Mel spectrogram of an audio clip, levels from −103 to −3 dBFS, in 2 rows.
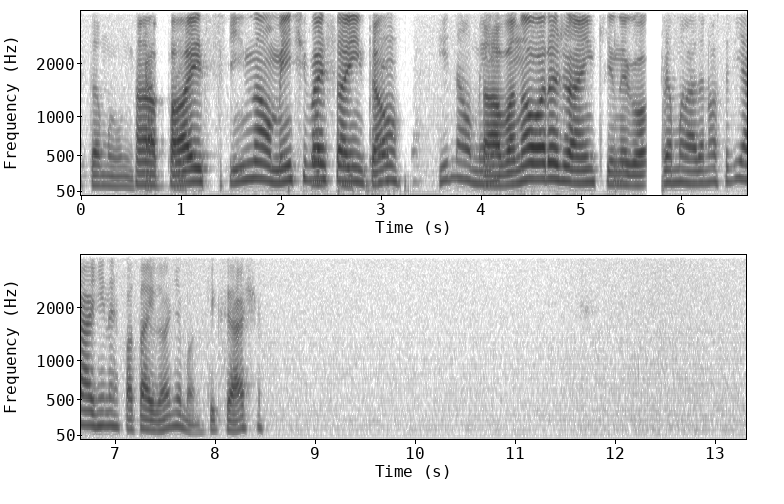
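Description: From 0.72 to 1.22 s and 1.9 to 3.29 s, the speech repeatedly dips by up to about 40 dB, likely speech suppressed in double talk: the echo canceller mistook overlapping talk for echo. At 3.3 s comes an echo leak, a faint scrap about 30 dB down, arriving 151 ms late. It likely slipped past the far side's canceller. The same suppression returns at 4.21 to 4.45 s and 4.68 to 5.82 s.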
